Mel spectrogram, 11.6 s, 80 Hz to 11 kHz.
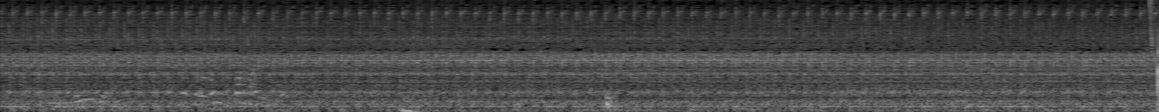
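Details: Seat Altea 1.9 TDI 105 hp diesel with about 175,000 km idles with a steady fast metallic clatter over the engine note; oil more viscous than specified wore the hydraulic tappets and camshaft badly, one cam lobe eaten away.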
